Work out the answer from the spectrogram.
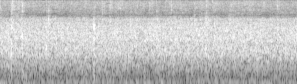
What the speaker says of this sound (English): It's been a fun night of camping and listening to the rain in the hammock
